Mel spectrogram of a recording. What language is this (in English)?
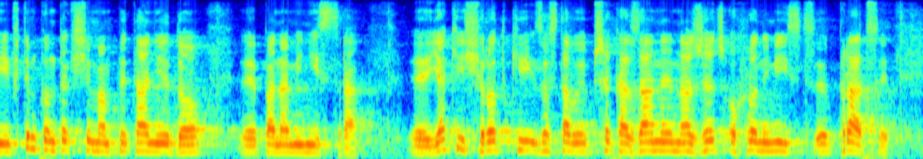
Polish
